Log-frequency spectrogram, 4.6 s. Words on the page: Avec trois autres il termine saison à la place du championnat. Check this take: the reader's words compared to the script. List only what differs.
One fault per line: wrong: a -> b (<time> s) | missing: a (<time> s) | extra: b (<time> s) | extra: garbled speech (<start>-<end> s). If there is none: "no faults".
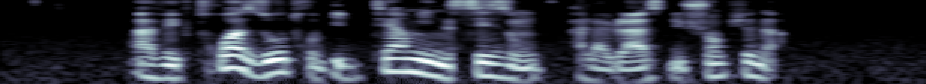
no faults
